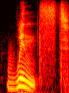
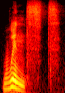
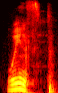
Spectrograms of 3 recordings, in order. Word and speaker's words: winced: Uh, next up we have the word wincsted right here. Winst. Winced.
